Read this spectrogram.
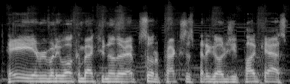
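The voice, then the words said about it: Very fast speech. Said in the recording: “Said that fast, didn't I?”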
